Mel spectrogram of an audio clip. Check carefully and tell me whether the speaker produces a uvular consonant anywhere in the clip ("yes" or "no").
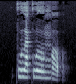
no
